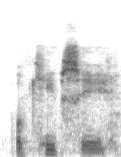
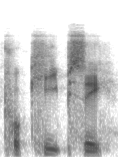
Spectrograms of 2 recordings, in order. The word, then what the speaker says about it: Poughkeepsie: Plokeepsie. Okay, there we go. I don't know how to... People are saying it's pronounced Poughkeepsie.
